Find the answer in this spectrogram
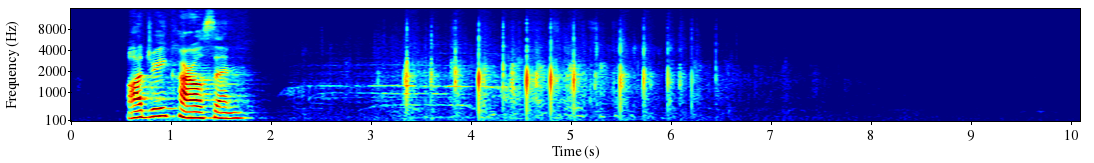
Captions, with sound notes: Audrey Carlson. [CHEERING, APPLAUSE]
